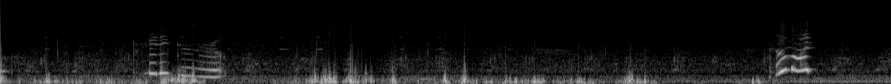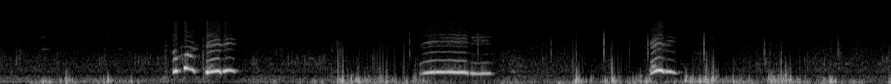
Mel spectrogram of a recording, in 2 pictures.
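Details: Alone and searching for her sister, the dog Sadie lets out five or six short, high, bending whines and yelps spaced a few seconds apart, with a woman softly talking to her between the calls and rustling outdoor noise.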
